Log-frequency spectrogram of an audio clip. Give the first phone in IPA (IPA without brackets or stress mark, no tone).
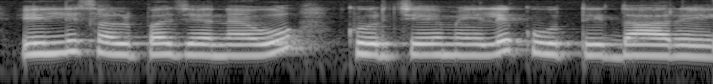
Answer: i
